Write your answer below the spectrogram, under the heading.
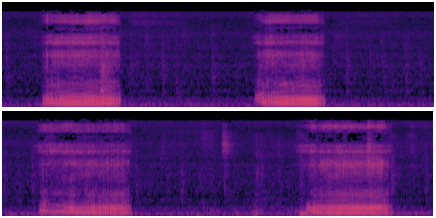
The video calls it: Snoring French Bulldog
